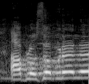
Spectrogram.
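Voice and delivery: high, loud call to clap; rally the class to cheer her; calling for applause. Real, not acted. Teacher calls for applause.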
